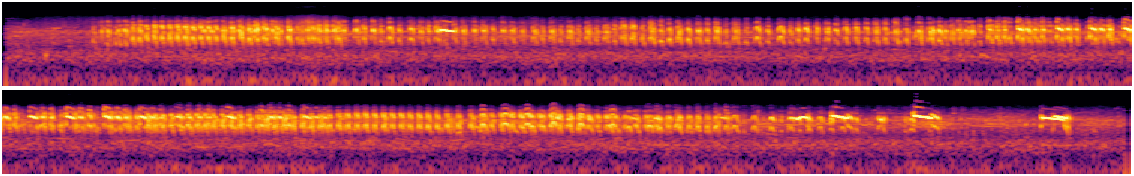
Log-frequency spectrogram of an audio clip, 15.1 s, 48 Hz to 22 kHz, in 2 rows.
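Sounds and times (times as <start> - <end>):
ruddy turnstone calling: 0.6 - 14.8.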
